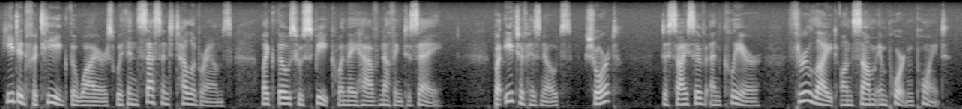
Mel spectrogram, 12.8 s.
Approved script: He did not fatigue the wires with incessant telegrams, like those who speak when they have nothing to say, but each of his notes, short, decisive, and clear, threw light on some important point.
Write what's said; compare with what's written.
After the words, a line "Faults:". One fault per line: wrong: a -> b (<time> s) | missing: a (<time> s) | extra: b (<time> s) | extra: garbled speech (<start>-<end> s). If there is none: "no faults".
He did fatigue the wires with incessant telegrams, like those who speak when they have nothing to say, but each of his notes, short, decisive, and clear, threw light on some important point.
Faults:
missing: not (0.4 s)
